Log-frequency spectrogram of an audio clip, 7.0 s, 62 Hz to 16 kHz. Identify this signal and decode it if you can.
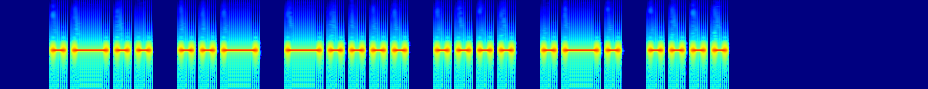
Morse code, heard as a keyed tone, about 15 wpm, 700 Hz. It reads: LU6HRH
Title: DXCC-100 Call Signs - 6 Characters - 15wpm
